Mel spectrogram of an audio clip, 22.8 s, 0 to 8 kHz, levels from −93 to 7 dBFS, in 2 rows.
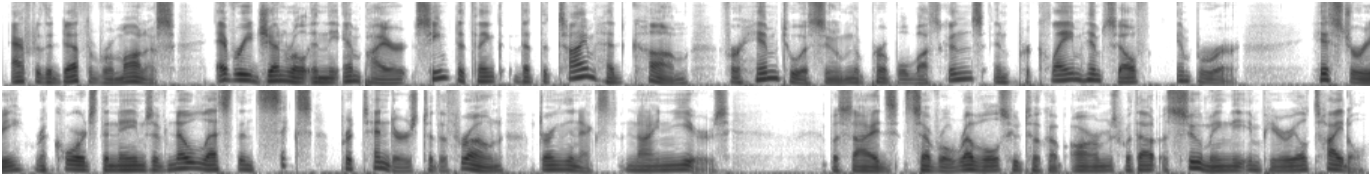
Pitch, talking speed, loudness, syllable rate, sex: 110 Hz, 155 wpm, -21 LUFS, 4.9 syllables/s, male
